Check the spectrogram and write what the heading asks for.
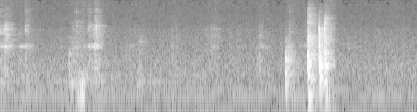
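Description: Light clicks and taps of plastic clamp arms being handled and screwed into a plastic tool holder: a few faint clicks early, then a louder quick cluster of clicks about three seconds in.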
